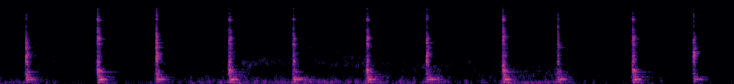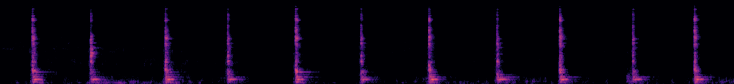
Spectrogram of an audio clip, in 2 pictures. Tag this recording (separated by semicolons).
Clock; Grandfather-Clock; Tick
